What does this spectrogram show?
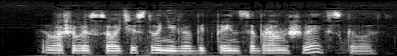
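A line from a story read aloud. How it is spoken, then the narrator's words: Strained gentle voice. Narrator (Russian): стараясь говорить тем же ласковым голосом, продолжал Берон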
